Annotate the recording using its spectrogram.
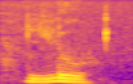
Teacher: lam with a dhamma, yes, it will be lu without raising the back of the tongue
